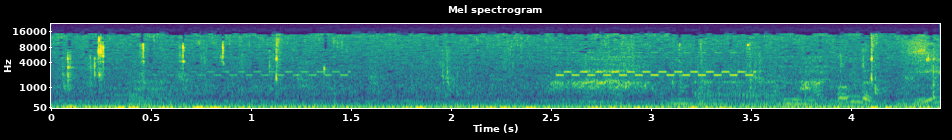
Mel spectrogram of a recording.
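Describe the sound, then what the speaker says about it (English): A telephone rings inside a video game, a repeated electronic trill over steady game music and a ticking clock-like rhythm, moderately quiet throughout. "where's that phone call coming from?"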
